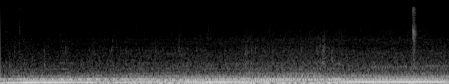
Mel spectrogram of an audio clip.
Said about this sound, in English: Driving through. Just narrating my drive.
